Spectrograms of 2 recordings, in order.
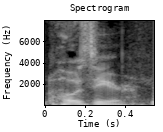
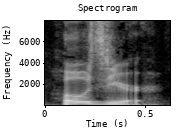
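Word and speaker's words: Hozier: Okay, so my girlfriend, she loves Hosier? Is that how you say it? – Hosier. – Yeah. – Hosier.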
